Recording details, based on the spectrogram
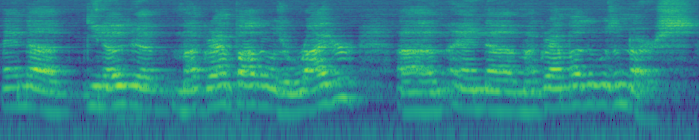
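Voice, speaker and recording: Southern male host, 50s, high voice, rambling folksy talk, heard from a distance. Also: steady tone, a little slow, darkish tone. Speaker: podcast host. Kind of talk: casual talk show chat. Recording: roomy, distant, dull sound.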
